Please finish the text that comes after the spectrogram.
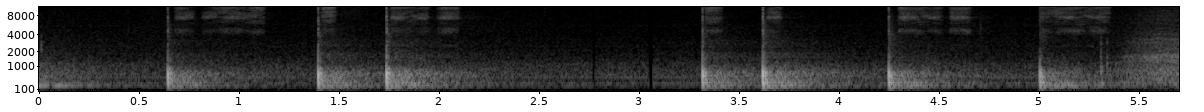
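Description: Pen strokes scratch across paper while numbers are written by hand, coming in short separate bursts of scribbling with quiet gaps between them, close and fairly soft, with no talking.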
